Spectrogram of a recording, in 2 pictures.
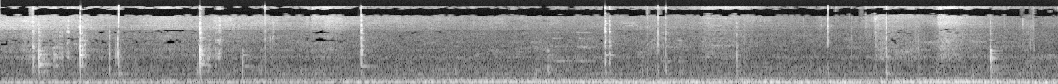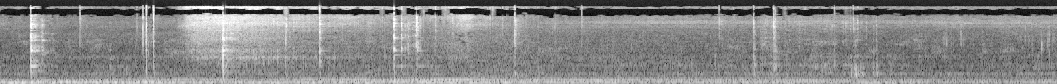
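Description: Metal ladle clinking and scraping against a china plate and the metal pot as fish balls are pushed into boiling soup, scattered sharp clicks over the steady low rumble of the pot boiling on the fire.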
